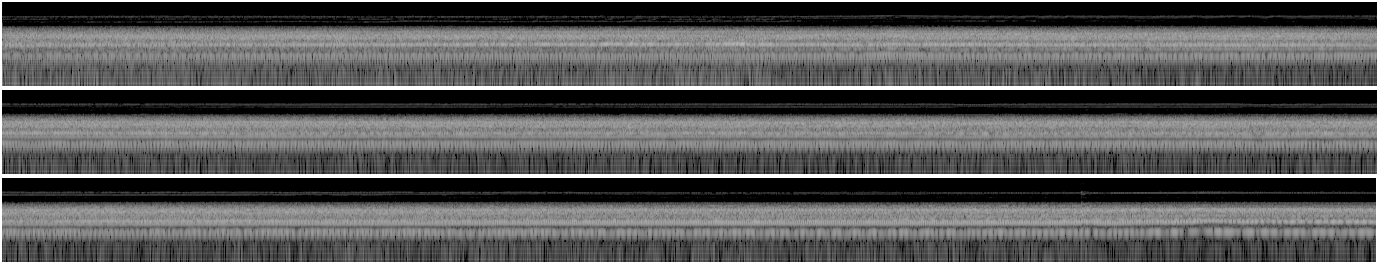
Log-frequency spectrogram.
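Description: DJI FPV drone's motors and propellers whining steadily as it hovers and descends slowly, the pitch drifting a little as the throttle changes.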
